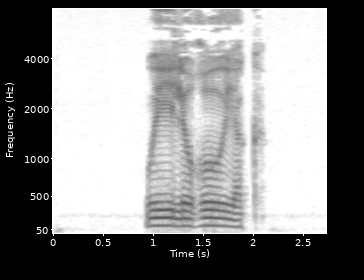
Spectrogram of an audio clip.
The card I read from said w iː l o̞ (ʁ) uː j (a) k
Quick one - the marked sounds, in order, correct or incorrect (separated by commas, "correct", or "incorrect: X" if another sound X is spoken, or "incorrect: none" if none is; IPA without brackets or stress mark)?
correct, correct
